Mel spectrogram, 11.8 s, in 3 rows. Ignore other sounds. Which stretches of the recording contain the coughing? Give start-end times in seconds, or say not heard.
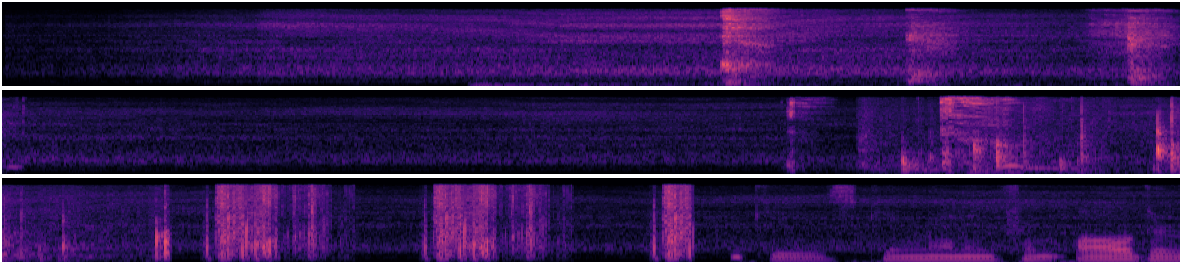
1.6-4.0, 6.5-7.5.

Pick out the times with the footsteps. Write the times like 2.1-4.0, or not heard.
6.8-10.2.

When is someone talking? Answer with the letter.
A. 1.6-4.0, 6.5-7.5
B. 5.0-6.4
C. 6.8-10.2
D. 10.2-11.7
D.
